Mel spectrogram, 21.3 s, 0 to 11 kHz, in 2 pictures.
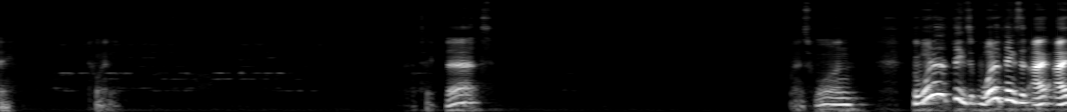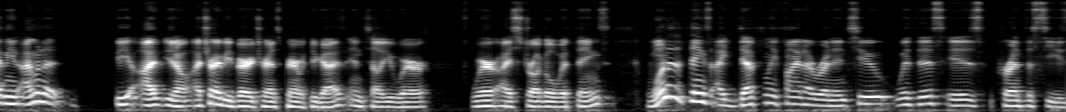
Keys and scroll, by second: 0.3-1.2 typing, 1.7 Return, 7.1-8.4 typing, 10.9 Left, 11.1 Left, 11.2 Left, 11.4 Left, 11.5-13.0 Left, 13.3 Left, 14.3 shift+9, 15.3 Return.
